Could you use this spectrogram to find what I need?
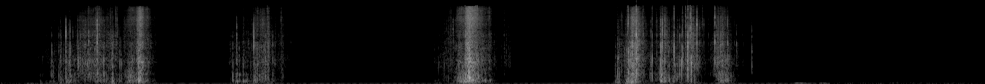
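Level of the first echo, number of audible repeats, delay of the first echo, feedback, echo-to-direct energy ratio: -20.0 dB, 2, 70 ms, 19%, -20.0 dB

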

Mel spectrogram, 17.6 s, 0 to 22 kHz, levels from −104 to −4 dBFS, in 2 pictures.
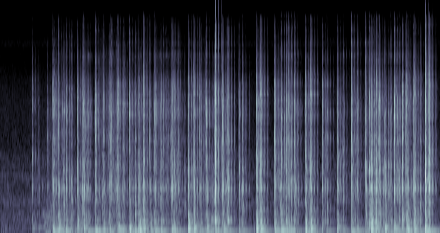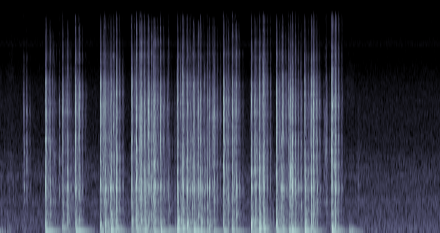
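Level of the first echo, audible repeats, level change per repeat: -15.5 dB, 2, -8.5 dB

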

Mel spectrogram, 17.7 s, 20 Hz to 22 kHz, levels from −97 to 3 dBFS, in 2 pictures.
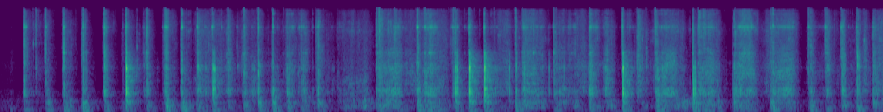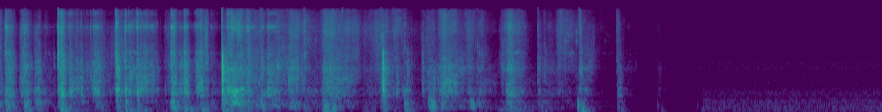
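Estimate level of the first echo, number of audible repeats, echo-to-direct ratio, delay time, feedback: -23.0 dB, 2, -22.0 dB, 397 ms, 46%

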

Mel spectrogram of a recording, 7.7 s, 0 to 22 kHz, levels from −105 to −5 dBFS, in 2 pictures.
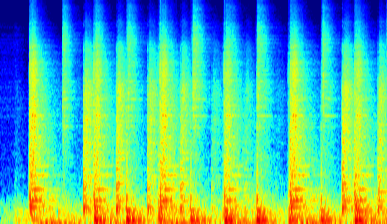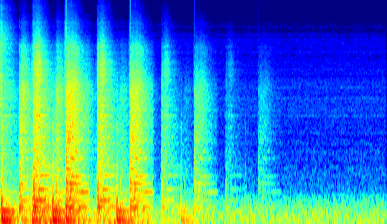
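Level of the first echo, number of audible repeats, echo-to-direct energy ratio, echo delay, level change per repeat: -4.0 dB, 3, -4.0 dB, 641 ms, -13.0 dB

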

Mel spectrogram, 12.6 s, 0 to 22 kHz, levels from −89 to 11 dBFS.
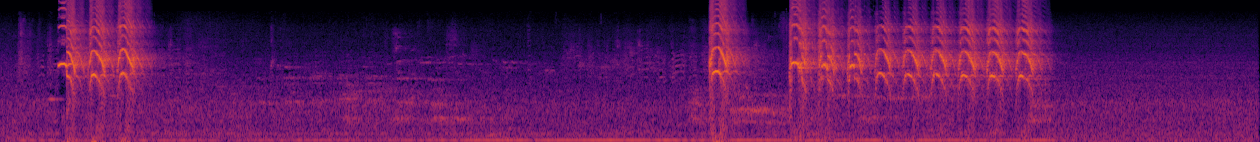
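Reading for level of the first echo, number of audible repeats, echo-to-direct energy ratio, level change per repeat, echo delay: -12.0 dB, 2, -11.5 dB, -9.5 dB, 91 ms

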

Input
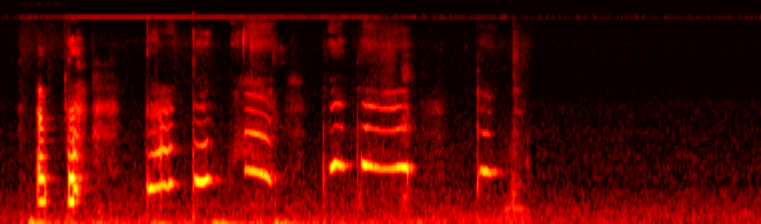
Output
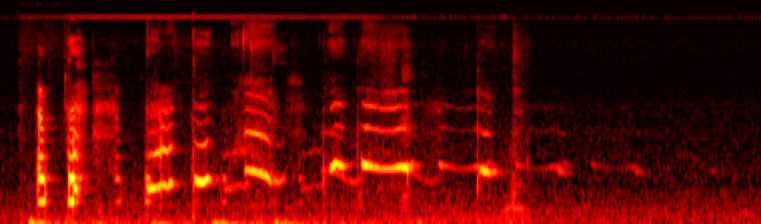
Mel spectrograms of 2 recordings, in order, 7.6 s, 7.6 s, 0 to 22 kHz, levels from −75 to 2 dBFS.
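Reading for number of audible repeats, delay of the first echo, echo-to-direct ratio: 2, 762 ms, -20.5 dB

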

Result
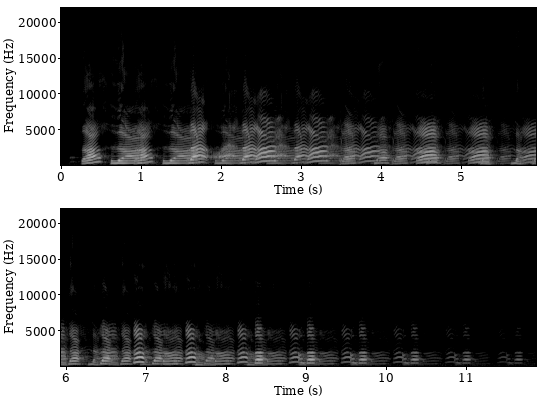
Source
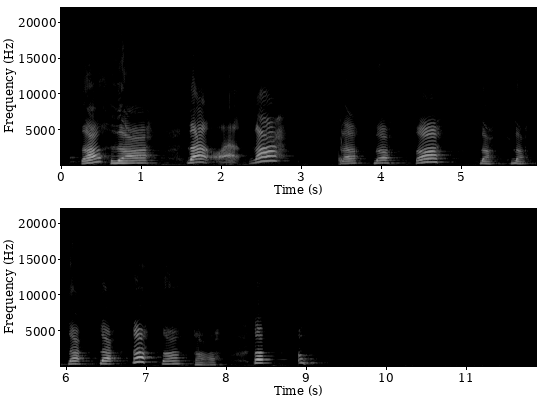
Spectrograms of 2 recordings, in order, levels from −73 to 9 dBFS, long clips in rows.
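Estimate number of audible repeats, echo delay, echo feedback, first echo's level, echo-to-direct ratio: 6, 649 ms, 54%, -3.0 dB, -1.5 dB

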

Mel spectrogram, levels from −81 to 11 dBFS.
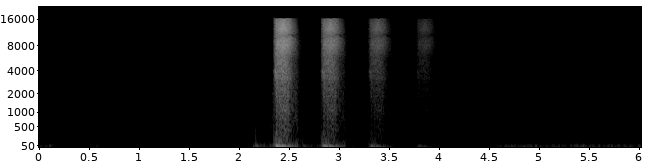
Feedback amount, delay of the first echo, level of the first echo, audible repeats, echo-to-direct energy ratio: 24%, 473 ms, -6.5 dB, 3, -6.0 dB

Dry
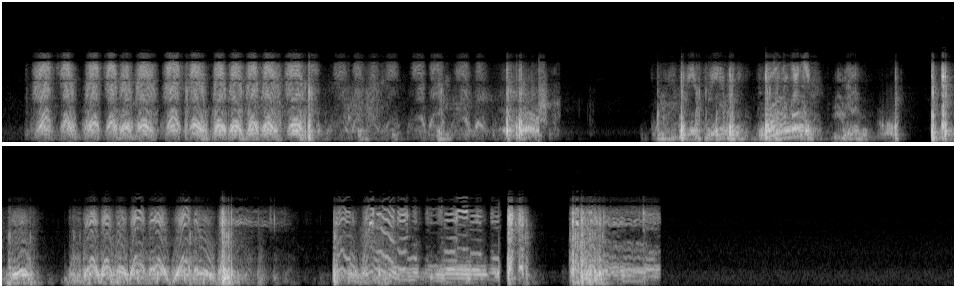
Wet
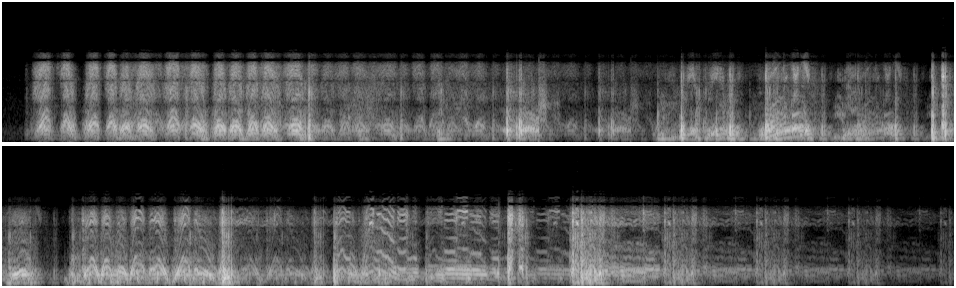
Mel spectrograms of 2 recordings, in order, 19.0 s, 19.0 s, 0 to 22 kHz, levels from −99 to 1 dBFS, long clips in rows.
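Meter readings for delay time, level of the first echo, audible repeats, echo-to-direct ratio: 920 ms, -13.5 dB, 4, -12.5 dB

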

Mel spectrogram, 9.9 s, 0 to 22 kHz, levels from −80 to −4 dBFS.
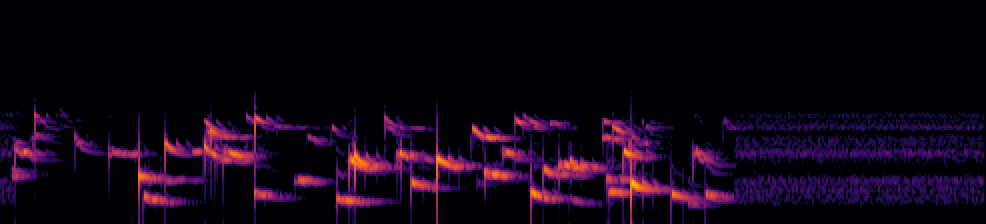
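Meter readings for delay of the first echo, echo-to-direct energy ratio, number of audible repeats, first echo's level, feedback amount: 110 ms, -21.0 dB, 2, -21.0 dB, 24%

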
